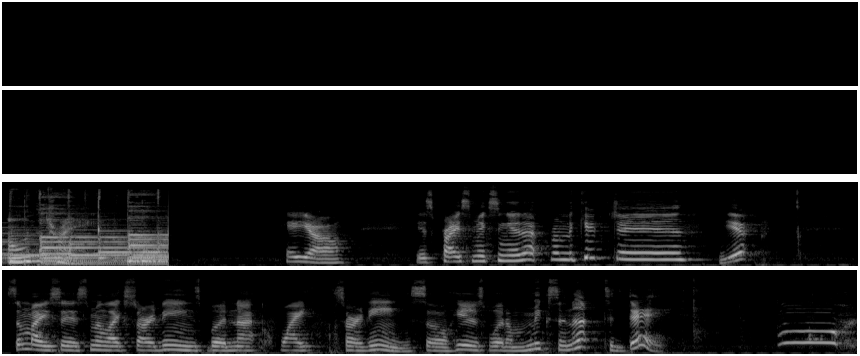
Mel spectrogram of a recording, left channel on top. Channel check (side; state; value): left; silent; digital silence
